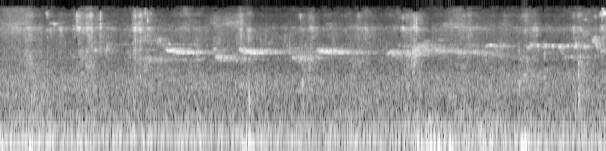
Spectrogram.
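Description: A bird singing a string of short, clear whistled notes in quick succession, starting a couple of seconds in, over a steady low rumble and occasional crunching footsteps on dry fallen leaves.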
